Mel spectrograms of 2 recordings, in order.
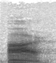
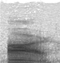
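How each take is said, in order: No difference in how they are said.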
